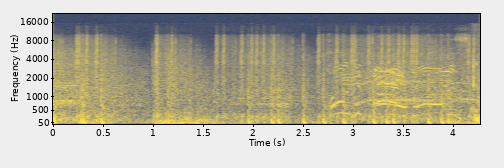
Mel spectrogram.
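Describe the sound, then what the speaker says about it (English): Artillery and gunfire from a Civil War battle in the strategy game Sid Meier's Gettysburg, with dense overlapping shots rattling on throughout under a voice. "This close-in battery of artillery here firing kind of almost into their flank is helping"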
